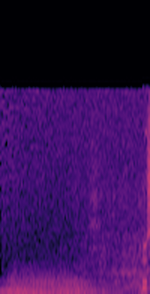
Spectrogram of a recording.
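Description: Tuba playing one low held note that starts abruptly, holds for about a second and fades out.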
